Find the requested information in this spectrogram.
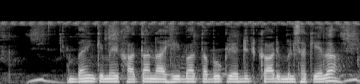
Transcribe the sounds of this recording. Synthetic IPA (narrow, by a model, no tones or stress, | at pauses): bɐ̃ŋkmẽkʰaːt̪aːnaːɦiːbaːt̪ɐboːkɾieːɖɪʈkaːɾɖmɪlsɐkeːlaː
